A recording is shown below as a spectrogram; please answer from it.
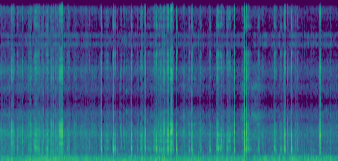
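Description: Mountain bike clattering down a rough root-and-rock descent in fresh snow, with many sharp knocks and rattles over a constant low rumble of tyres and wind on the handlebar-mounted camera.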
